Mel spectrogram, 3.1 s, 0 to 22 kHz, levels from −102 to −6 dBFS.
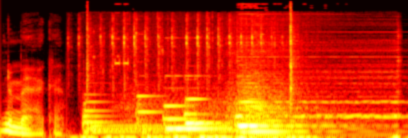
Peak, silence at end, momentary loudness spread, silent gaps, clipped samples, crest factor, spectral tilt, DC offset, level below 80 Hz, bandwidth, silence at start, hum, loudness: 0 dBFS; 0 s; 21 LU; none; under 0.1%; 18 dB; -7 dB/octave; under 0.1%; -38 dBFS; 20 kHz; 0 s; none; -18 LUFS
